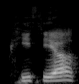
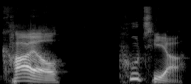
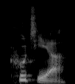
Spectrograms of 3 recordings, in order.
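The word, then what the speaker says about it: Pyyhtiä: did mention uh number 82 it looks like Pia but it's mik ptia and I remember reading that on the 28th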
